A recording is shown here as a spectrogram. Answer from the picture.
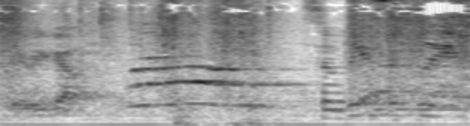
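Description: A young child's high-pitched, drawn-out whine, one long call of about a second, amid talk.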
